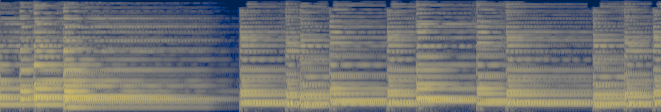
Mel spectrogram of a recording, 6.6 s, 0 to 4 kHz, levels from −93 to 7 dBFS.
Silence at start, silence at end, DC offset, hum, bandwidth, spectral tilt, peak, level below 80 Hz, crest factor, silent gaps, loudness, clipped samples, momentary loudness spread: 0 s; 0 s; under 0.1%; none; 4 kHz; -11 dB/octave; -2 dBFS; -52 dBFS; 18 dB; none; -20 LUFS; under 0.1%; 9 LU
